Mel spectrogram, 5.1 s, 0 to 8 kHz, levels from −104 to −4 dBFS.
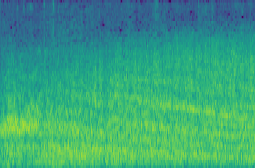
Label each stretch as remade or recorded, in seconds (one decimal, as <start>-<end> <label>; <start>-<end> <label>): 0.0-0.6 recorded; 0.6-2.0 remade; 2.0-5.1 recorded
